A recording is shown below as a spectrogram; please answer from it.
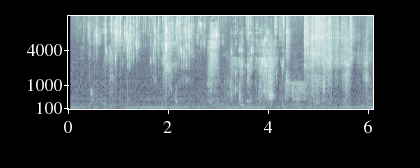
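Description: Close-miked eating sounds: spicy fire noodles slurped and chewed, with crunchy bites in a dense, irregular run of wet and crisp noises.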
